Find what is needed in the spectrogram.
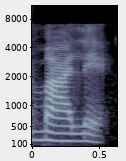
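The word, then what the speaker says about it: Malé: capital of Maldives Okay so its capital is malale Okay it is being pronounced as male Okay so to proceed its tagline is always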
